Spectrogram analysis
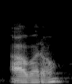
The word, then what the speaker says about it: avaro: tengo ávaro o avaro Cómo se dice avaro o araro avaro a avaro avaro avaro A veces lo pronunciamos como esdrújula pero es grave grave que en vocal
